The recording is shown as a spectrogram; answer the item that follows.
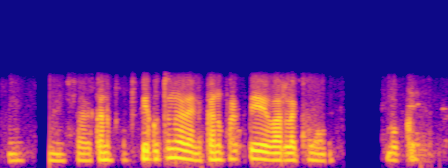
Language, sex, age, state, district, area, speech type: Telugu, male, 18-30, Andhra Pradesh, Anakapalli, rural, conversation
